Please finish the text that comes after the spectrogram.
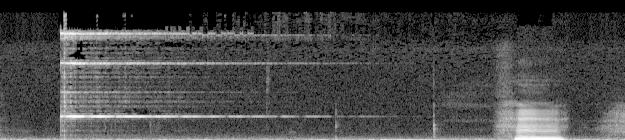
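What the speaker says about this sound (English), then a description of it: "As the bell sways in the wind, it makes a clear sound." Small metal bell with a faded crimson string ringing in a visual novel game: a clear high chime at the start with a long fading ring, then a second brighter, warbling ring near the end; quiet, no talk.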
